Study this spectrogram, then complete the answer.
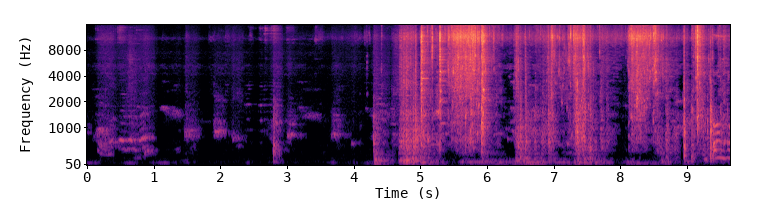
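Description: Dishes and plates are washed at a sink. A voice talks quietly at first, then running water, splashing and clattering plates take over in loud bursts, close by.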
